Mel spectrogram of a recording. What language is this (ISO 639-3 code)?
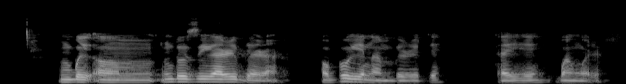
ibo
